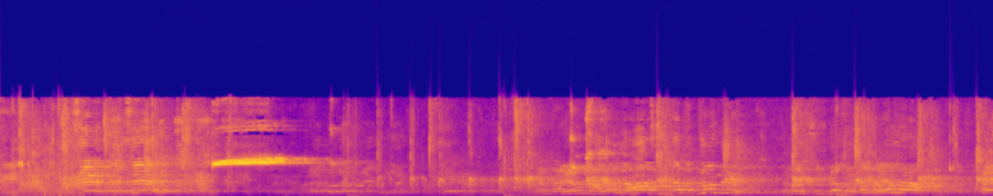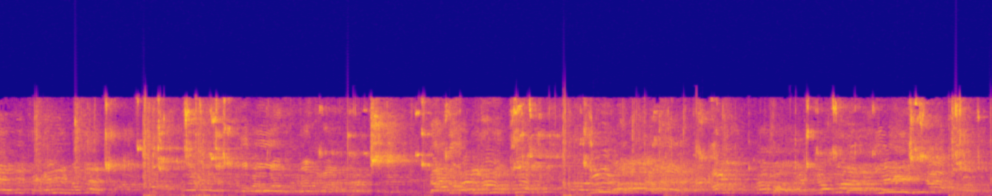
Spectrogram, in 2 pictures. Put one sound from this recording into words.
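Young men call out and shout to each other.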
